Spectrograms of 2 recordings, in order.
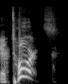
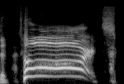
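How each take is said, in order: First: The word torts is said short and plain. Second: The word torts is stretched out and yelled. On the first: "It wasn't just like" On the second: "like the extended torts"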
